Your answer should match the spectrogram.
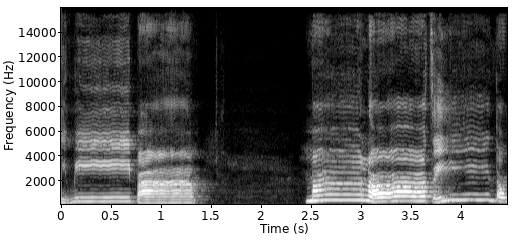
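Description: A woman singing Hmong kwv txhiaj, unaccompanied sung poetry, in long held notes with a wavering vibrato. She stops for about a second in the middle, then resumes.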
